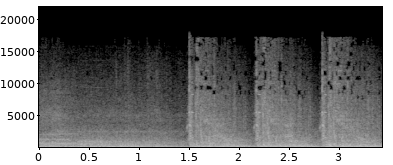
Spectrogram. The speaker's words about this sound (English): Can you can you shoot that box?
